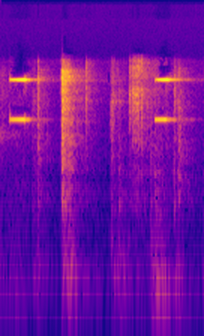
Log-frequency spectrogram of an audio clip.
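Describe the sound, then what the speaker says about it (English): A digital torque wrench beeps as it reaches torque during rally car pit service, several short high electronic tones between bursts of mechanical clatter and handling noise. "As soon as the torque wrench beeps"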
